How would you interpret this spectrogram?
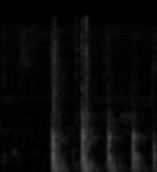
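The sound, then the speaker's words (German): Five firm knocks rap on a wooden door in a steady, slightly quickening rhythm, fairly loud, after a brief moment of quiet with no one talking. “Hörst du das Klopfen an deiner Herzenstür?”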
